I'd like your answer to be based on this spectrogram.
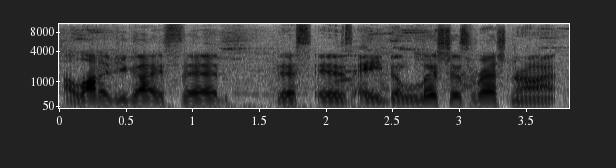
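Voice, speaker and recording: A man with a slightly raspy voice narrating an upbeat, chatty vlog outdoors at a theme park. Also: on the low side, fairly even intonation, normal speed. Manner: enthusiastic, chatty.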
